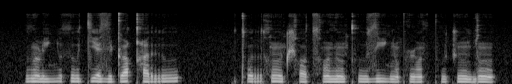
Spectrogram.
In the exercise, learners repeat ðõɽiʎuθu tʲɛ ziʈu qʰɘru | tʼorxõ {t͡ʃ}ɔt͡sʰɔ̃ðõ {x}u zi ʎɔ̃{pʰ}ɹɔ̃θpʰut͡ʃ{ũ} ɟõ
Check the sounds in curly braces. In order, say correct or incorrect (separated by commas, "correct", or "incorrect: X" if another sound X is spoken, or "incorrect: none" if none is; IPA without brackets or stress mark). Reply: incorrect: t͡ʃʰ, incorrect: kʰ, correct, correct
